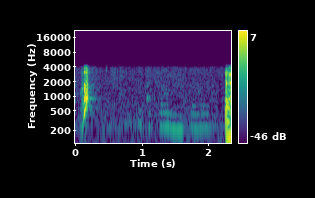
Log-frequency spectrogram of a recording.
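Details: Hiccups in a 4-month-old baby: two abrupt, sharp catches of breath about two seconds apart, with a faint voice between them.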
